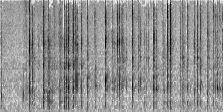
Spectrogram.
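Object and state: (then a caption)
Plastic water bottle. Long black artificial nails tap and scratch on a clear, ridged plastic bottle partly filled with water. About two dozen quick, crisp clicks and scrapes come in an uneven run, bright and hollow with almost no low end. Each one dies away almost instantly against a faint background hiss.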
